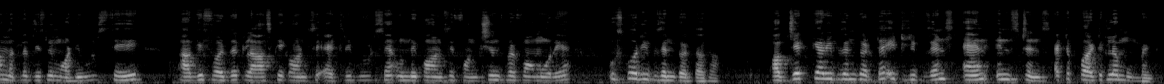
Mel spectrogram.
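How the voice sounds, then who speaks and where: A woman's voice: mid-range voice, a little mellow, slight background noise, poor audio. A woman with an Indian English accent giving a lecture, switching between Hindi and English and answering her own questions. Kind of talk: classroom-style lecture.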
